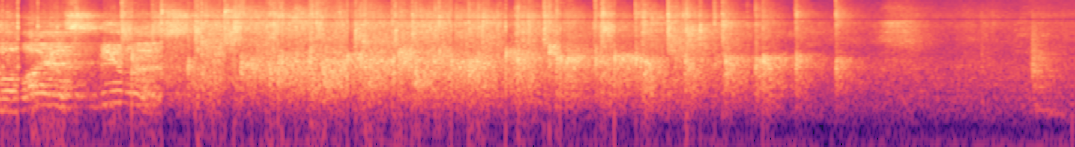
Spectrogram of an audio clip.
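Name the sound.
audience round of applause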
